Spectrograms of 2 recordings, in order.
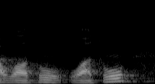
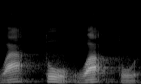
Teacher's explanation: il ne faut pas lire waw avec emphase. Donc, pas avec tafrim.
